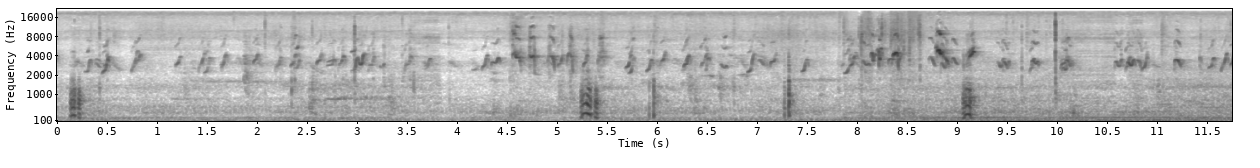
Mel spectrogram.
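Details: Many newly hatched chicks chirp continuously in high, thin, bouncing peeps, the chorus swelling louder toward the end, with scattered taps and knocks.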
